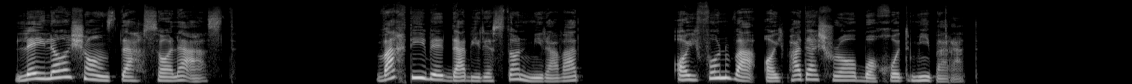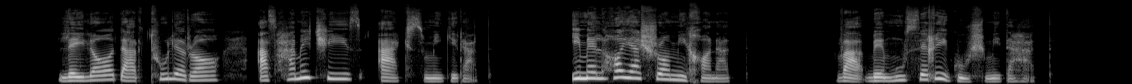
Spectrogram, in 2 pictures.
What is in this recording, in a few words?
text farsi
